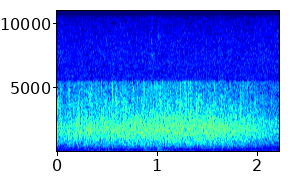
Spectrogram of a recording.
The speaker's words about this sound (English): But I want to give a round of applause.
